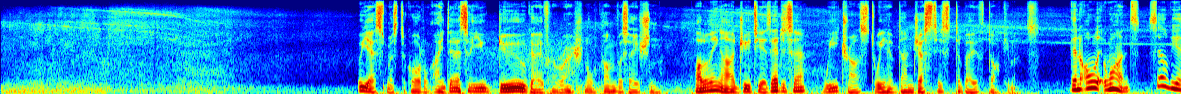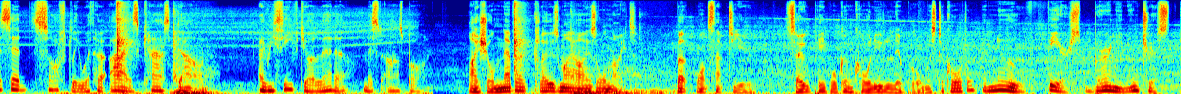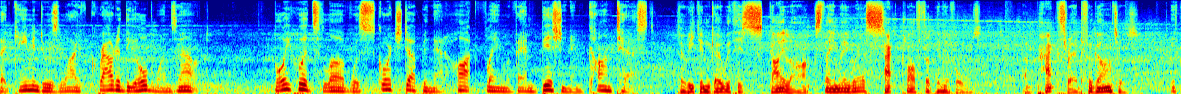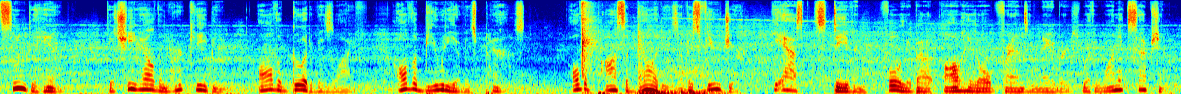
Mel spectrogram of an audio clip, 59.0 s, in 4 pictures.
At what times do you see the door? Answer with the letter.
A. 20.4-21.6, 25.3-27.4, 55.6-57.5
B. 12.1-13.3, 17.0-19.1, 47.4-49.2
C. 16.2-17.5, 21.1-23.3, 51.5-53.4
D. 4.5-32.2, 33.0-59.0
C.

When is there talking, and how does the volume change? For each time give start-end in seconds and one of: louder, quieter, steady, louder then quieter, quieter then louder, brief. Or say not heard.
4.5-32.2 steady
33.0-59.0 steady.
